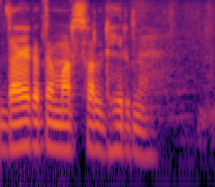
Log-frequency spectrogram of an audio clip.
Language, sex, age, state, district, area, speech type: Santali, male, 30-45, West Bengal, Jhargram, rural, read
